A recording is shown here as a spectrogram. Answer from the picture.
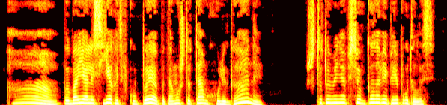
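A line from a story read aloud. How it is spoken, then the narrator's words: Mumbling. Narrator (Russian): промямлил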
